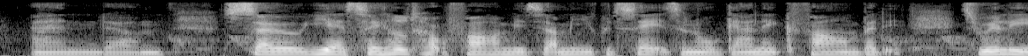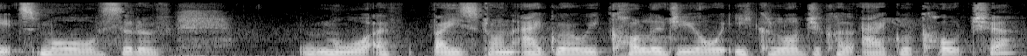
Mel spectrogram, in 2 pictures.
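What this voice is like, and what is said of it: Slight foreign accent. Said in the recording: “We can pick up a bit of an accent there.”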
